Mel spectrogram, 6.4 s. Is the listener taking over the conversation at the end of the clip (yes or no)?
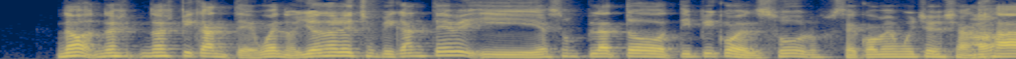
no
